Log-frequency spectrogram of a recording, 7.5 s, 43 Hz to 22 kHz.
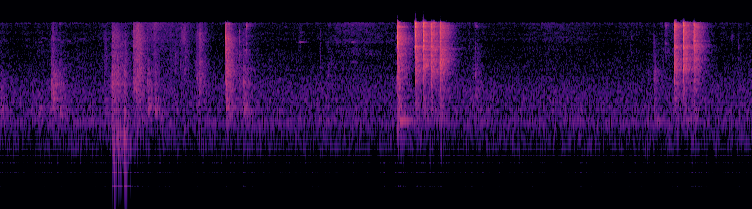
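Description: A wrench torques engine head bolts on an MK4 1.8T, giving sparse mechanical clicks and ratcheting bursts, with a quick clustered run near the middle and another near the end, over a quiet background.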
